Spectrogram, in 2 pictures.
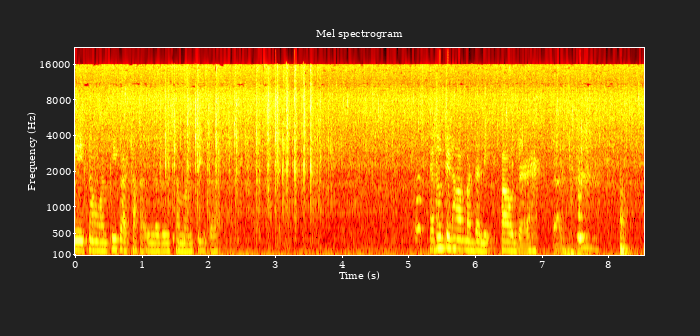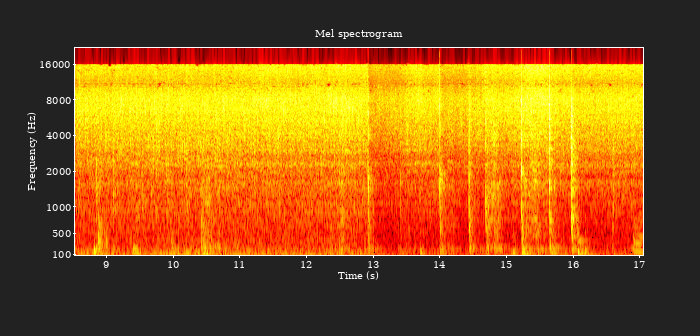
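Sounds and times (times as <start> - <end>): food sizzling in a wok: 0.0 - 17.0
metal spatula scraping a wok: 13.4 - 16.1.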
